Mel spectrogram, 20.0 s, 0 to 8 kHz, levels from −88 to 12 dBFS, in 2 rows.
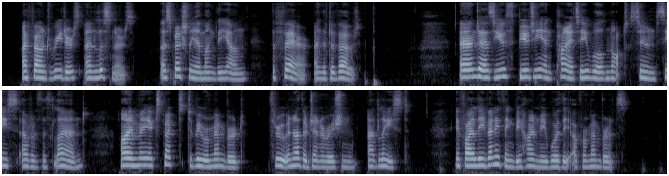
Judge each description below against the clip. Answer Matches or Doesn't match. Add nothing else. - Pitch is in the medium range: Doesn't match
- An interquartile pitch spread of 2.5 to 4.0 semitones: Matches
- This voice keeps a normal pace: Matches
